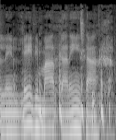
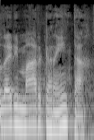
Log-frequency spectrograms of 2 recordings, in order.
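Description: First: It is said in a strong Spanish accent. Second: It is said in the speaker's plain accent.

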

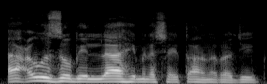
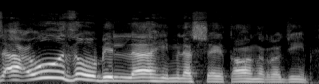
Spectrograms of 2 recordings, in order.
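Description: First: The first word has a z sound. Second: The first word has a voiced th sound. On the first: The speaker calls it wrong. "Why am I saying a'uzu while it is a'udhu?" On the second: The speaker calls it right. "It is a'udhu"

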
